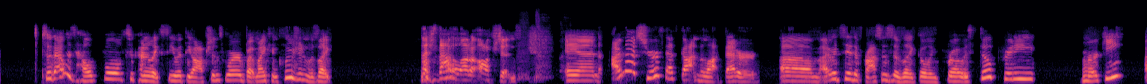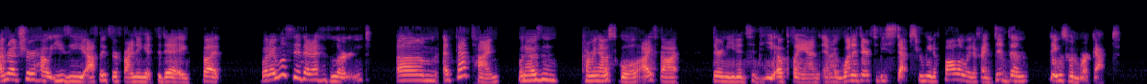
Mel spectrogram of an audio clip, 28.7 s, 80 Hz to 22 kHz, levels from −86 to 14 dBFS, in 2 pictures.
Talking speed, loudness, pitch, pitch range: 225 wpm, -19 LUFS, 215 Hz, 185-265 Hz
